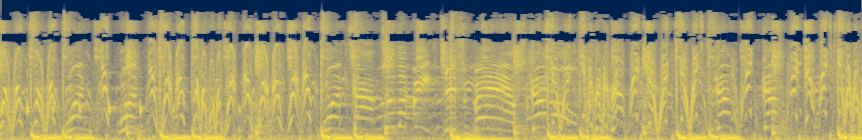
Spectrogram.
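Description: Hip-hop beat with turntable scratching and no vocals: quick, repeated rising-and-falling pitch sweeps over a steady kick drum.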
